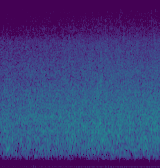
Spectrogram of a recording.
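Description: A small Black Forest brook, only a few metres wide, flows with a soft, steady rushing babble. The water noise stays even and faint with no other sounds.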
